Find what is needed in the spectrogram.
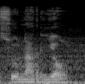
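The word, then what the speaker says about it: Sunarjo: Hai siapa tadi namanya Sunar Jo atmodipuro atau kita bisa bacanya Sunaryo ini aja ejaan lama ya Sunaryo atmodipuro Hai Kapan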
